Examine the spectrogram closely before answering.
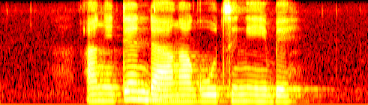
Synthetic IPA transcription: aŋitʼɛndʱaŋak̬utʰiŋiːɓɛ

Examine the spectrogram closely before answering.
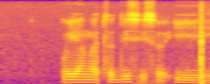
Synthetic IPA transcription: ujaŋɡatʰodisisɔ̰ʔiː

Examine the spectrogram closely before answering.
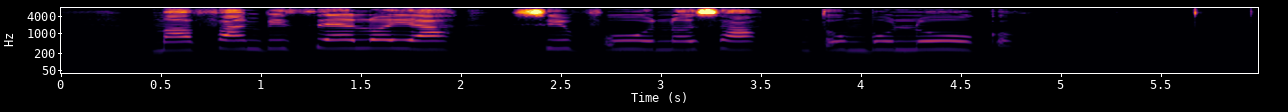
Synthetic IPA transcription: mafambisɛlɔjaʃip̪funɔʃa | ntumbuluːkɔ

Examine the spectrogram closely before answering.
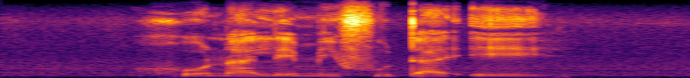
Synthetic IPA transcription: k͡xʰʊnalɪmɪfutʼaʔɪ

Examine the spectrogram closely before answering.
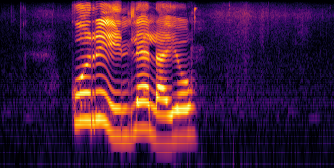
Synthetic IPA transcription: kuriɦind͡ɮɛlajɔ

